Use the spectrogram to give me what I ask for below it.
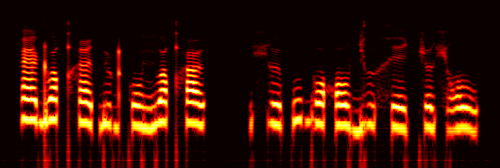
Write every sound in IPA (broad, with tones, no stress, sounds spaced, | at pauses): æ˥˧ ɖ u˥˧ qʰ i˧˩ ɓ y˧˩ ɖ k o˧˩ ɲ u˥˧ qʰ ø˥˧ | ç ø˧˩ p u˥˧ ɡ o˧˩ χ o˧˩ ɟ ɯ˧˩ x e˧˩ c ø˧˩ ç ʁ u˧˩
